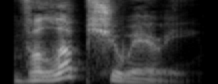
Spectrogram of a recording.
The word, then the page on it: voluptuary: British English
